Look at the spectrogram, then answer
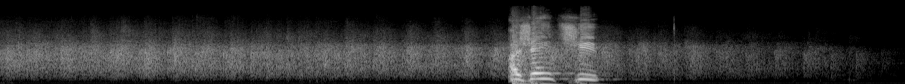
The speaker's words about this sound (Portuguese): Fique de pé no seu lugar, por favor. E vamos aplaudir a Jesus.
